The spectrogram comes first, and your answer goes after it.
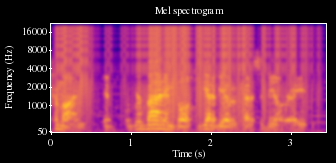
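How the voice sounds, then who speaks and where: Using a gruff put-on character voice, a man speaks at a very fast pace with a medium pitch. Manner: tough, bargaining.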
